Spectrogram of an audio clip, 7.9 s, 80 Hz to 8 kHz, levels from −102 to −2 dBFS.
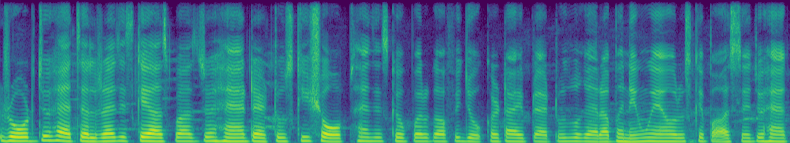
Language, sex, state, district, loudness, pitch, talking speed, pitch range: Hindi, female, Delhi, New Delhi, -17 LUFS, 200 Hz, 245 wpm, 195-210 Hz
